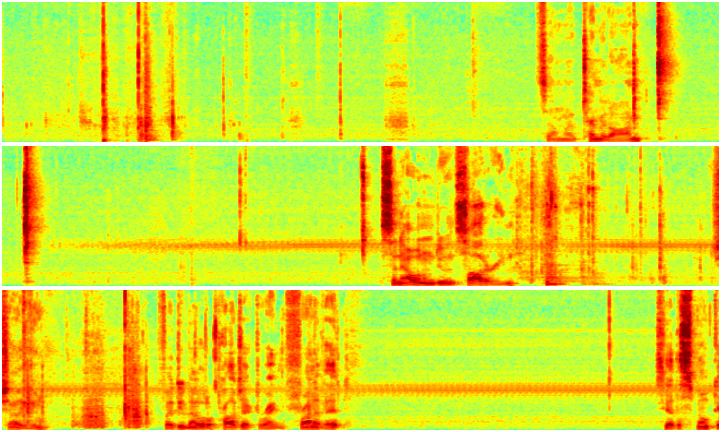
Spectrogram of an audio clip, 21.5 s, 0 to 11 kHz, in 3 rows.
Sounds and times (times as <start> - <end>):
Speech: 5.4 - 6.5, 10.9 - 12.4, 14.3 - 14.8, 15.9 - 17.8, 20.9 - 21.5.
